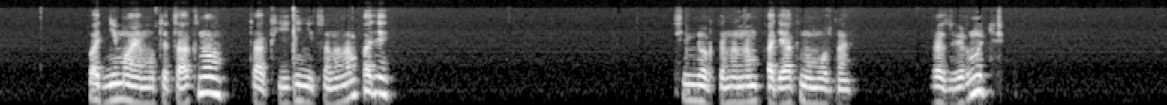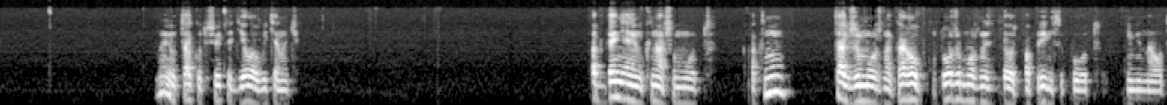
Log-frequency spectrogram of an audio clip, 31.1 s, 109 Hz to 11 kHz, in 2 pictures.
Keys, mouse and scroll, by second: 0.5 click, 2.7-3.8 scroll down 3, 3.9 KP_1, 5.1-5.8 scroll down 1, 6.8 middle click, 9.2 KP_7, 17.5 click, 19.1 middle click, 20.1-20.6 scroll up 3, 20.6 shift+middle click, 21.9 middle click, 22.6-23.2 scroll down 1, 24.1 click, 25.9-26.5 scroll down 2, 26.6-27.0 scroll up 1, 27.2 shift+middle click.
